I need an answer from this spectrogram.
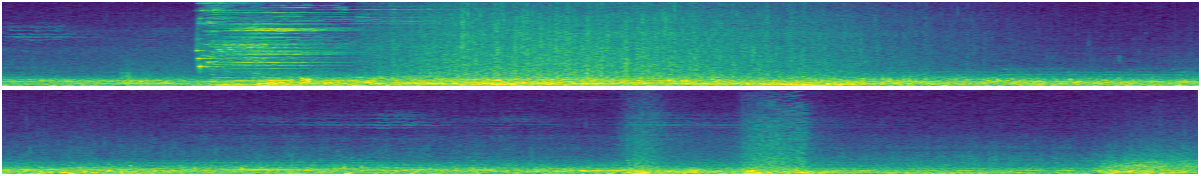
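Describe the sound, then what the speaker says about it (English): Underwater ambience from the video game Abzu: a soft, continuous watery wash of the diver swimming, with brief swells and a couple of short bright bursts, distant and calm, without speech. "the only thing you could hear is the sound of your character swimming and whales and other sea creatures in the background"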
